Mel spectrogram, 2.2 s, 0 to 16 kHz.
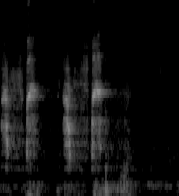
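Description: Short squeaking strokes of writing on a blackboard as the number 544 is written, about four squeaks in the first second and a half.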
